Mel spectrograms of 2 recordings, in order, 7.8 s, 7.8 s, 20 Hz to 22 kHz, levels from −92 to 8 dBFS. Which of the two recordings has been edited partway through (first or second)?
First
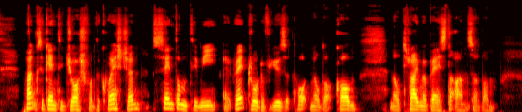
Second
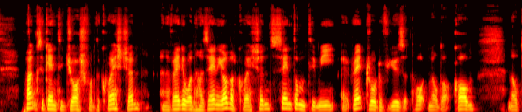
first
